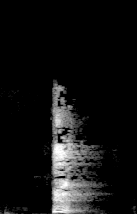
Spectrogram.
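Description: A single abrupt, voiced catch of breath that fades quickly, typical of a hiccup.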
